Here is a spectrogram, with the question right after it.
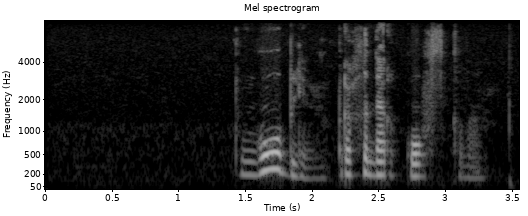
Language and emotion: Russian, neutral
